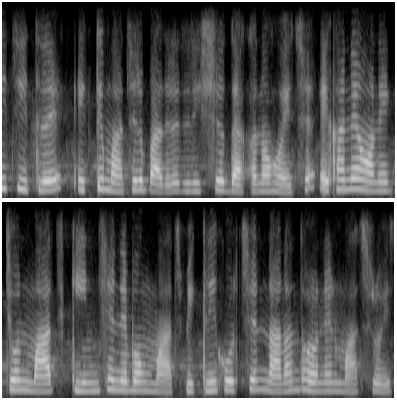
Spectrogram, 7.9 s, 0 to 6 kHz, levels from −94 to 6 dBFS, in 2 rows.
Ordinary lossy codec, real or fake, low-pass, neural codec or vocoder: Opus, 16 kbps; real; 5.4 kHz; none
